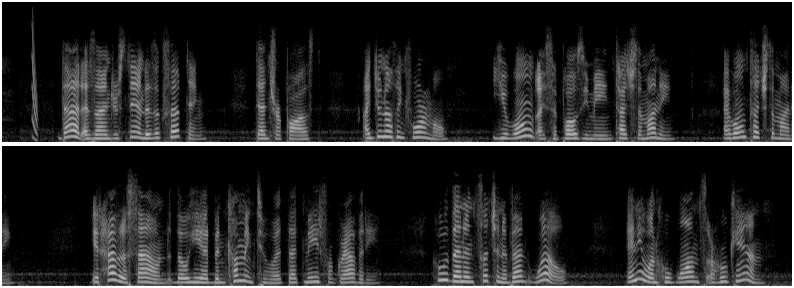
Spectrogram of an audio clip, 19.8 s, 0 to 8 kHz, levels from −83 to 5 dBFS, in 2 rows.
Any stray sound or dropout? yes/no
yes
